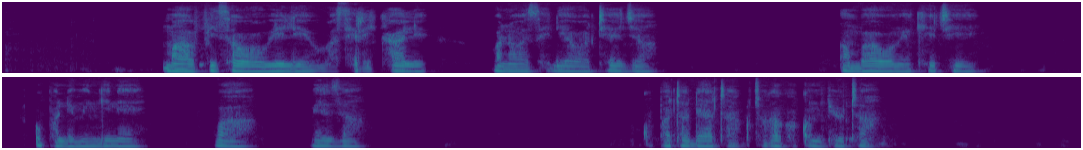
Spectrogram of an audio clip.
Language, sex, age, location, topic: Swahili, male, 18-24, Kisumu, government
